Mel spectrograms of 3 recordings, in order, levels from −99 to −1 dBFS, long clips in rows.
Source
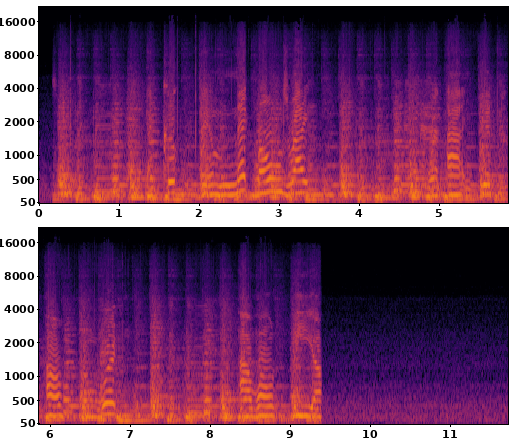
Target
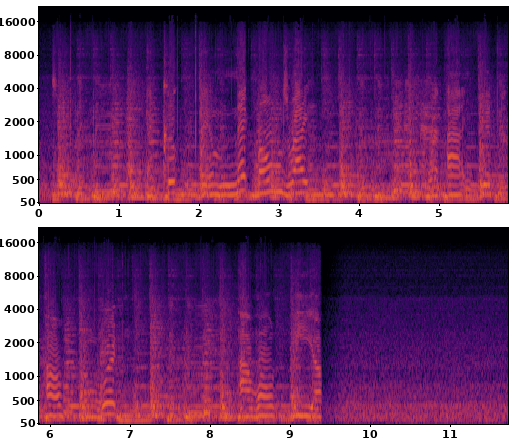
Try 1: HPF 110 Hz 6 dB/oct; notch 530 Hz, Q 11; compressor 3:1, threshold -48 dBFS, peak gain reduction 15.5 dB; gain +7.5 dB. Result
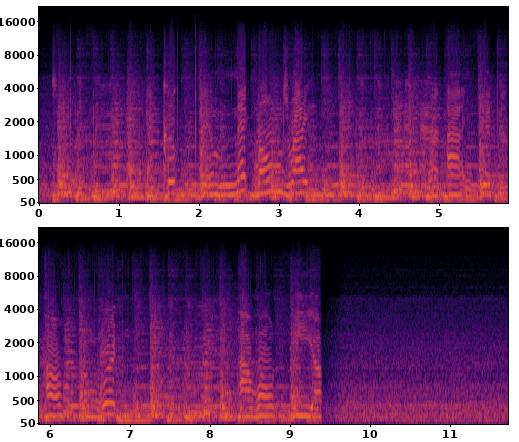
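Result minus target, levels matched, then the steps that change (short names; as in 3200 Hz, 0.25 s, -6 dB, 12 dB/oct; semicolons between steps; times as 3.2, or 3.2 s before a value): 8000 Hz band -5.0 dB
add after HPF: high shelf 4500 Hz +7 dB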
